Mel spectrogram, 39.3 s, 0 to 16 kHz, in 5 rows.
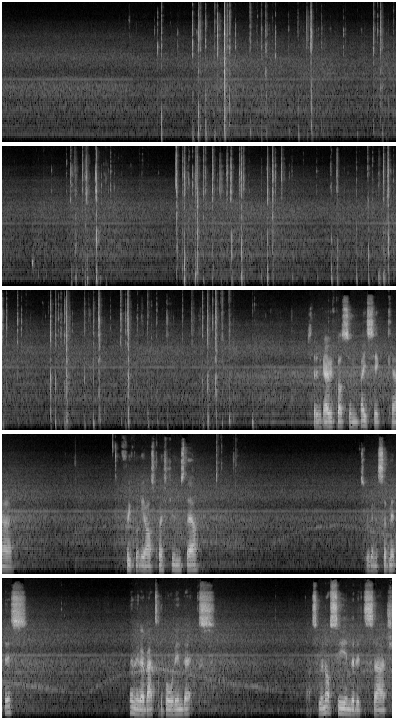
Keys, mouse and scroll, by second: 3.4-10.1 typing, 11.2-22.4 typing, 27.8 BackSpace.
